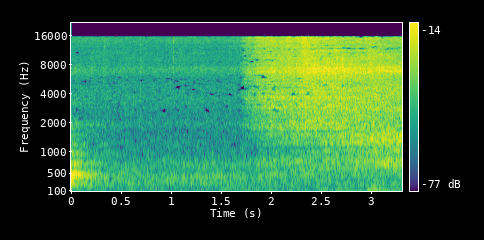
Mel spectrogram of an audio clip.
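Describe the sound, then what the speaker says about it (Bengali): A splash of water hitting frying spices in a hot pan partway through, bursting into a loud, steady steam hiss that carries on to the end after a quieter stretch. "যাতে মশলা না পুড়ে যায়, এই জন্য দিয়ে দিলাম সামান্য জল।"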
